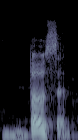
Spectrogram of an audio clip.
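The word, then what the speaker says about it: boatswain: nightcap point out that boat swain is pronounced like boson which is true we've had this discussion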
